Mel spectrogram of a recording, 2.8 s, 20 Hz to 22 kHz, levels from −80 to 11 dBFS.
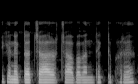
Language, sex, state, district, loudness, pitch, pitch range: Bengali, male, Tripura, Unakoti, -19 LUFS, 125 Hz, 120-125 Hz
